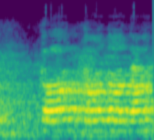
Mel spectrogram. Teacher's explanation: का खा गा घा का उच्चारण स्थान है कंठ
